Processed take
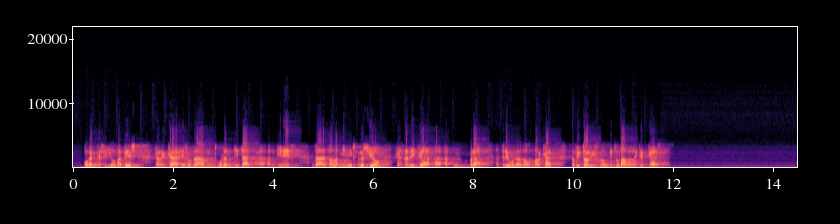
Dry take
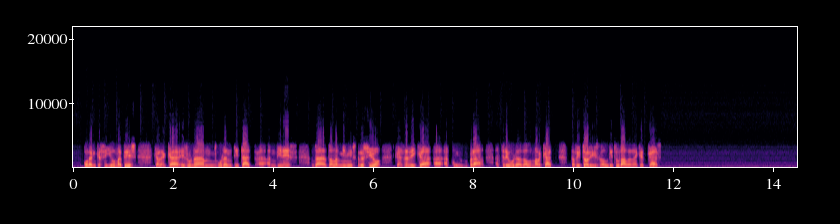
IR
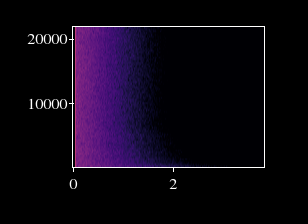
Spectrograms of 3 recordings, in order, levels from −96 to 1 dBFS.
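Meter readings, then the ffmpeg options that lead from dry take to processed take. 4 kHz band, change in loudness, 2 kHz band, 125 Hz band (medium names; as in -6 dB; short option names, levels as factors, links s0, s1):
+5.0 dB, +4.5 dB, +5.0 dB, +5.0 dB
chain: -filter_complex "[0:a]asplit=2[s0][s1];[1:a]atrim=start_sample=2205,afade=t=out:st=0.32:d=0.01,atrim=end_sample=14553[s2];[s1][s2]afir=irnorm=-1:irlink=0,volume=1.12[s3];[s0][s3]amix=inputs=2:normalize=0"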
